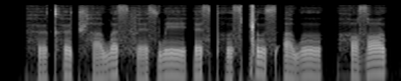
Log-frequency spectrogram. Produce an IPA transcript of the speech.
hœ˩˧kʰœ˧t͡ʃʰa˩˧ wɐ˥˧sfɛː˩˧swe˥˧ | ɛ˧spʰɤ˩˧sǁʊː˥˧s ʔa˧˩wɤ˥˧ | hɤ˧˩zˤɤ˥

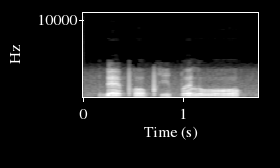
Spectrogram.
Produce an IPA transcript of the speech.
ɗɛ˥˩pʰo˥pʰi˩˥ pə˩˥loː˩˥

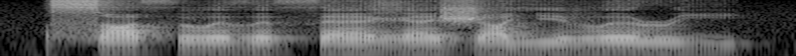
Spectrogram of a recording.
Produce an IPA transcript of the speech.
sɑθβəðə θæɣæʒɑlʲɛ βəɹi

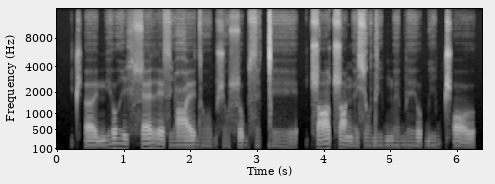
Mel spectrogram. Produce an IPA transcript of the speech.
t͡ʃʼɜɪ̯ mʲe̤ʊ̯ɦix ɬɛresi̤ ʕɛɪ̯ dʱɔ̤bʃɔ̤ ɬʊbsɛ̤ ǀe̤ | ʈ͡ʂɑʈ͡ʂɑŋɛ̤ɕɔ̤ di̤bmɛ̤bɦe̤ʊ̯ ɓi̤b t͡ʃʼɔʊ̯

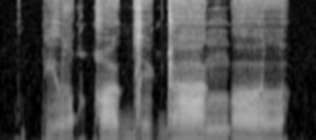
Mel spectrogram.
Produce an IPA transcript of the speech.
pʲulqɯɡiɖa ŋʌl

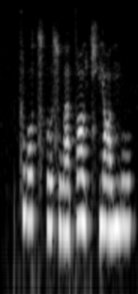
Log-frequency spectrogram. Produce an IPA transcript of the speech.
ʈ͡ʂwɔ˦t͡sʰɤ˨˦swä˨˩t̪ɑ˦ʊ̯ t͡ɕʰjɑ˦ʊ̯mu˨˦

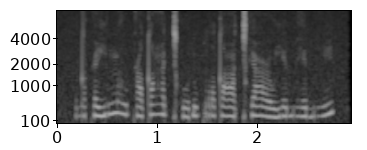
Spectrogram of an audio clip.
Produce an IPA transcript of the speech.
dˤɯkijɯ ŋʌɦukitˤu ɦɛǀʰuɗu prutˤijʌǀʰe ʕu jebʱebʱi

